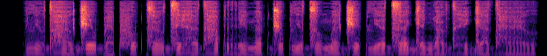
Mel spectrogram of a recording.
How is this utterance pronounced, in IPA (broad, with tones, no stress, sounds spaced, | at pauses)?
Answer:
lʲ o˨˩˦ dʱ a˨˩˦ ʊ̯ d͡ʒ e˥ ʊ̯ b æ˨˦ p f o˥ p t͡s œ˨˦ ʊ̯ d͡z e˥ ɦ ɜ˨ dʱ a˥ p r e˨˦ m ɜ˥˨ p d͡ʒ o˥ p lʲ o˨˦ d͡z o˨˩˦ m ɜ˨ d͡ʒ e˥˨ p lʲ ɜ˧˥˧ d͡z ɜ˥ ɡʲ a˨ ɲ a˨˩˦ ʊ̯ dʱ e˨ ɡʲ a˥˨ dʱ æ˨˩˦ ʊ̯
